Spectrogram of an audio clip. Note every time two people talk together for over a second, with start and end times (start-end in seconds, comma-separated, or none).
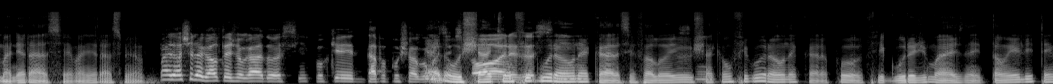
4.2-5.9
